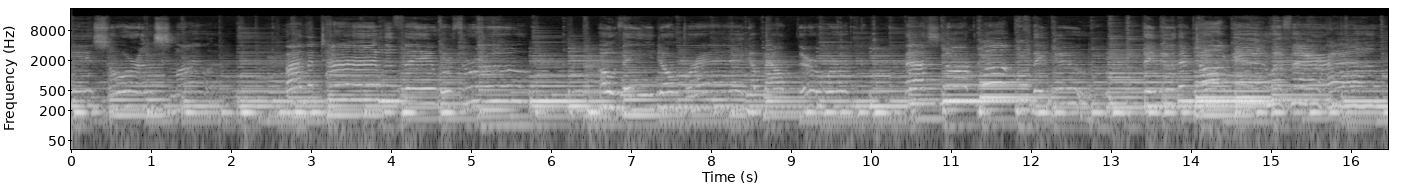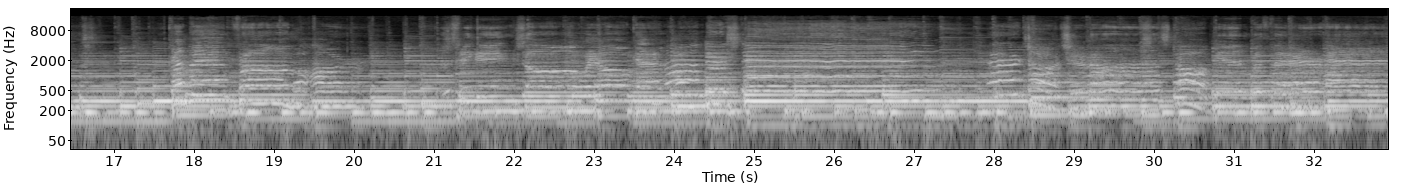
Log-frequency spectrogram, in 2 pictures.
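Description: A woman and a man singing a song together, accompanied by an acoustic guitar.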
